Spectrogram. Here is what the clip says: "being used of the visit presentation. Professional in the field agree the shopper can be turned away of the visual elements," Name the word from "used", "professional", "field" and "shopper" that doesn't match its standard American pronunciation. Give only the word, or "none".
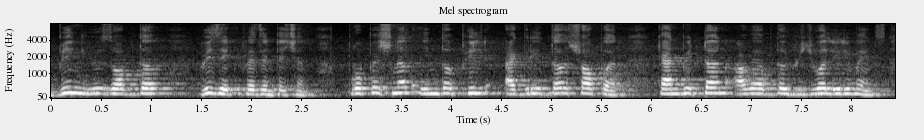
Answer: none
